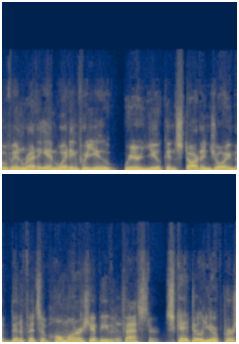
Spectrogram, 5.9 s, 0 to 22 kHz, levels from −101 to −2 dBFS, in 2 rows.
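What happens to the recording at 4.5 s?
At 4.5 s you're in the middle of a stretch of repeated packet loss (robotic sound) running from about 4.31 to 5.74 s. Six dropouts land in that window, the longest 120 ms, and each one gets papered over by stretching out the last bit of speech that arrived. That patching covers 320 ms in total, roughly a fifth of the span, so the speech comes out choppy, with little pieces of it missing.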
